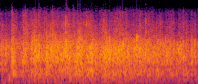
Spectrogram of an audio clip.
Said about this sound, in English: complex contrapuntal caper at the end was incidentally improvisatory and perhaps merits some additional applause.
